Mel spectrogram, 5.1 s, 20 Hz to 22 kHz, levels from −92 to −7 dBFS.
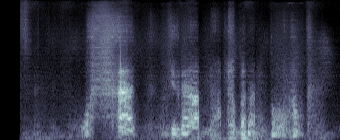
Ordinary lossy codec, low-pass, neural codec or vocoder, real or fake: none; none; codec, 44.1 kHz, 0.9 kbps, DAC; fake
